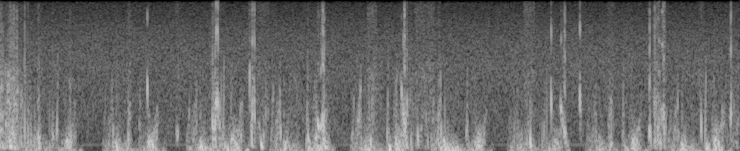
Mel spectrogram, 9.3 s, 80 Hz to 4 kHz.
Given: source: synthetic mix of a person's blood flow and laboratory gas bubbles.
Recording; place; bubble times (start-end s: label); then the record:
Doppler ultrasound of blood flow; precordium
0.00-0.55 s: bubbles
0.66-0.72 s: bubbles
0.86-0.98 s: bubbles
1.60-1.67 s: bubbles
1.83-1.90 s: bubbles
2.21-2.28 s: bubbles
2.63-2.83 s: bubbles
3.11-3.38 s: bubbles
3.83-4.16 s: bubbles
4.60-4.73 s: bubbles
5.00-5.46 s: bubbles
5.48-5.55 s: bubbles
6.57-6.70 s: bubbles
6.87-6.95 s: bubbles
7.00-7.13 s: bubbles
7.24-7.32 s: bubbles
7.62-7.72 s: bubbles
8.11-8.37 s: bubbles
8.75-8.83 s: bubbles
9.12-9.27 s: bubbles
From the record:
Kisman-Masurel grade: 243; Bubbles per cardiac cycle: several, 3 to 8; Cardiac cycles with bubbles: 100%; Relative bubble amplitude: loud (0.450 to 0.775); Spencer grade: 3 (all of the cardiac periods contain showers or single bubble signals, but not dominating or overriding the cardiac motion signals); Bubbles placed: only in the low amplitude regions of the cardiac cycle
